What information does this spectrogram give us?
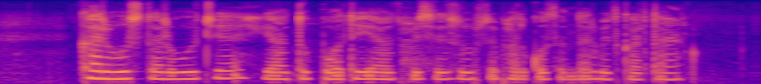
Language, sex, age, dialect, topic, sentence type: Hindi, female, 60-100, Awadhi Bundeli, agriculture, statement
